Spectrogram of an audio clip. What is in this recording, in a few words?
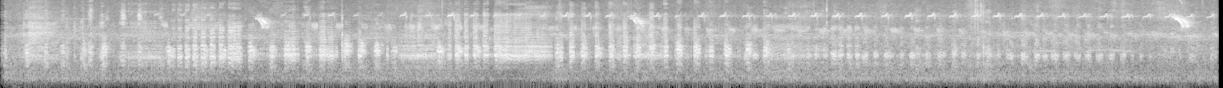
northern fulmar song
